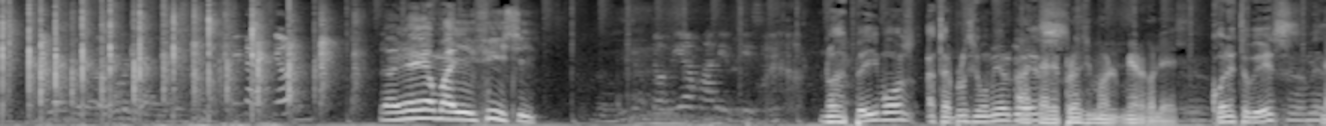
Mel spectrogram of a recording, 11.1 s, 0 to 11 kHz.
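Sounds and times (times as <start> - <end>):
audience applause at a live sung performance: 0.0 - 3.0
speech: 3.2 - 4.6, 6.8 - 11.0.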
